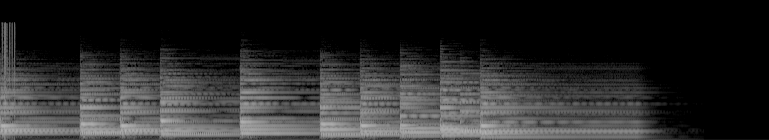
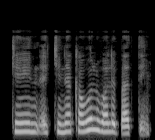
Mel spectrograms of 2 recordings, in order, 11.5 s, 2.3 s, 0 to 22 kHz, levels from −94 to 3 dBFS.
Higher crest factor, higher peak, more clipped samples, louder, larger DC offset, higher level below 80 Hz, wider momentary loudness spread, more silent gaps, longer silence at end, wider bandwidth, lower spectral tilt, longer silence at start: first, 26 dB vs 14 dB; first, -8 dBFS vs -14 dBFS; neither; second, -32 LUFS vs -27 LUFS; neither; first, -70 dBFS vs -82 dBFS; first, 15 LU vs 7 LU; second, none vs 0.77-0.81 s, 2.01-2.07 s; first, 1.8 s vs 0.1 s; first, 11 kHz vs 9.2 kHz; about the same, -6.5 dB/octave vs -5.5 dB/octave; second, 0 s vs 0.2 s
